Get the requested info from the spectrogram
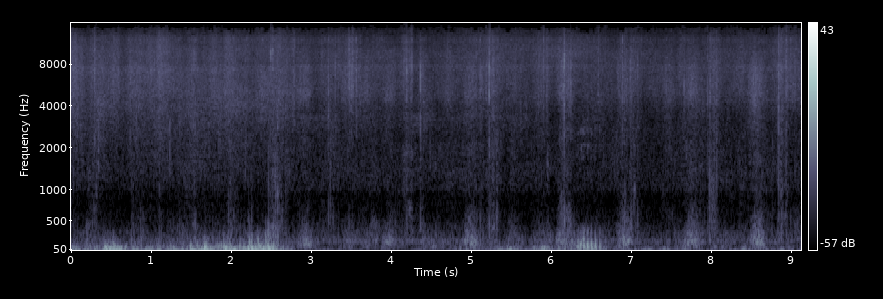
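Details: American bison on a buffalo ranch, giving deep, low rumbling grunts in uneven bursts, loudest in the first three seconds, then softer grunting with scattered thuds and outdoor background noise.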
